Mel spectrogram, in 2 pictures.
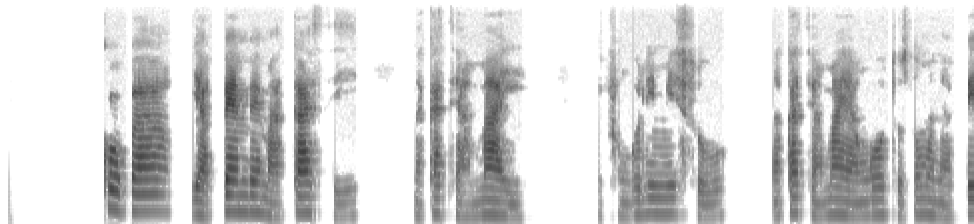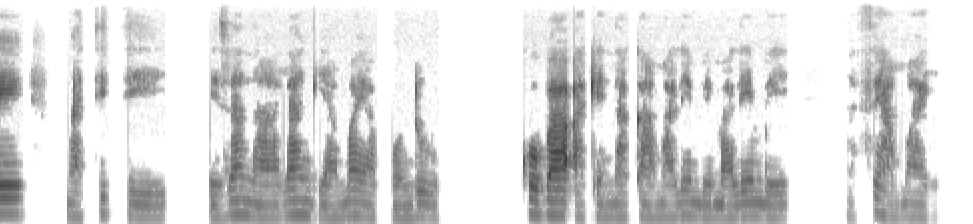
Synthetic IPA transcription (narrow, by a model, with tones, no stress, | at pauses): ko˦ba˦ | ja˨pɛ˦mbɛ˦ma˨ka˦si˨ | na˨ka˦ti˨ja˨ma˦i˨ | e˨fo˨ŋɡo˦li˦mi˦so˨ | na˨ka˦ti˨ja˨ma˦i˨ja˨ŋɡo˦to˨zo˦mɔ˦na˨pe˦ | ma˨ti˦ti˨ | e˨za˦na˨la˦ŋɡi˨ja˨ma˦i˦˨ja˨p̚o˨ndu˦ | ko˦ba˦ʔa˨kɛ˨nda˨ka˨ma˨le˦mbe˨ma˨le˦mbe˨ | na˨se˦ja˨ma˦i˨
